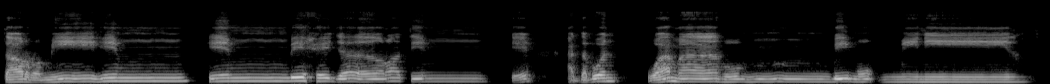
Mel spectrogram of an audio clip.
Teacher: bila hukum kita jumpa mim mati bertemu ba oke apa yang kita nak buat adalah rapatkan bibir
